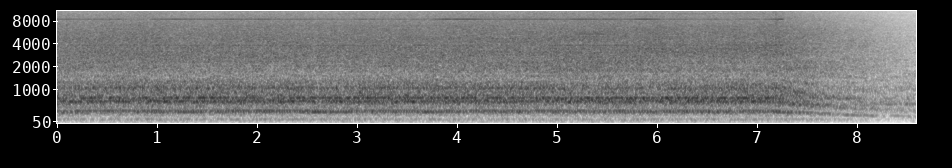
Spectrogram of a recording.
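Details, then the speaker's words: Electric cooling fans on a BluePrint 540 ci big-block Chevy with Holley mid-mount accessory drive, switched on for a test: smooth, steady rushing air and constant hum winding down evenly at switch-off; fans working fine. "you can definitely tell the 1800 moves a lot more than the 1,00 CFM but doesn't matter it fits and it looks good so let's roll with it"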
